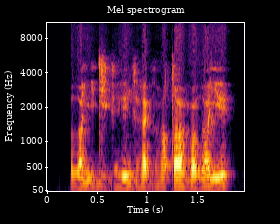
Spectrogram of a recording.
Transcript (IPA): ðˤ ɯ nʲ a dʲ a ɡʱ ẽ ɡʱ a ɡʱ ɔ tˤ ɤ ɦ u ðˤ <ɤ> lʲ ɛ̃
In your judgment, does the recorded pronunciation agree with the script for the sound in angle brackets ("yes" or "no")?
no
